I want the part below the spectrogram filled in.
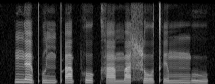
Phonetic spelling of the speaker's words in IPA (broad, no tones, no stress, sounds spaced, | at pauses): ŋ ɛ pʼ u ɲ pʼ a pʰ o kʰ a m a ɬ o tʼ ɪ mː u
